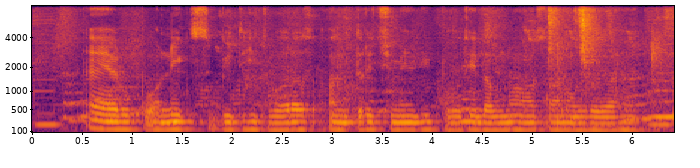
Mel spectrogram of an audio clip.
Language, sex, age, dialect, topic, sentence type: Hindi, male, 31-35, Kanauji Braj Bhasha, agriculture, statement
